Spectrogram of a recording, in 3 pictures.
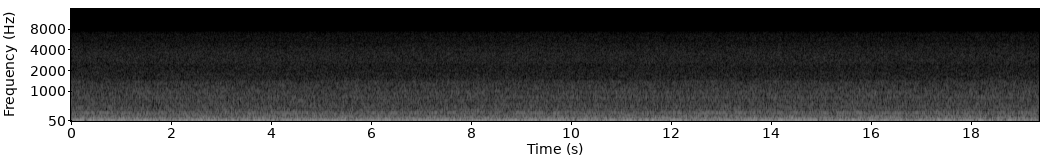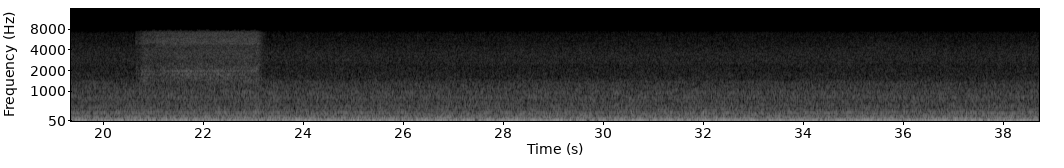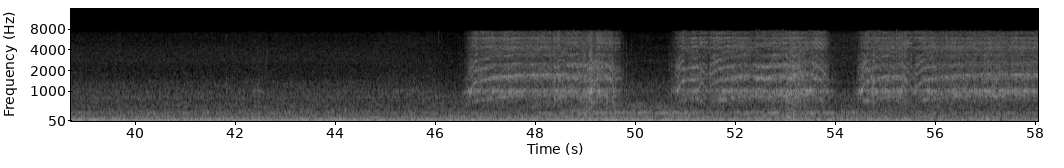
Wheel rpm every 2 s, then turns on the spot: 0, 0, 0, 0, 0, 0, 0, 0, 0, 0, 0, 0, 0, 0, 0, 0, 0, 0, 0, 0, 0, 0, 10, 140, 170, 110, 170, 140, 220.
44-46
